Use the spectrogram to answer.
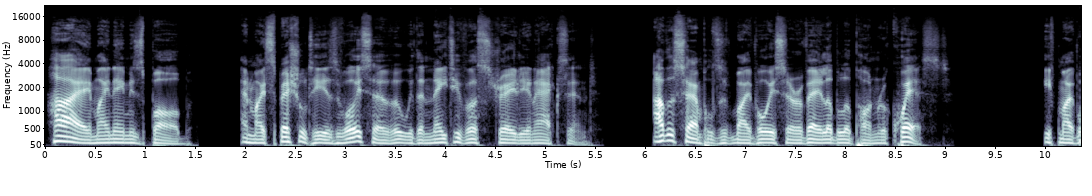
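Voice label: English Australian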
